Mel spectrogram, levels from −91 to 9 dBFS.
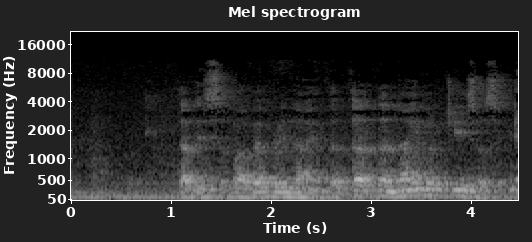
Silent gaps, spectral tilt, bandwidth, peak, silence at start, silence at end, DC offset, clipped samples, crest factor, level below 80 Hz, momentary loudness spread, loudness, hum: none; -7.5 dB/octave; 11 kHz; -14 dBFS; 0 s; 0 s; under 0.1%; under 0.1%; 16 dB; -52 dBFS; 16 LU; -30 LUFS; none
